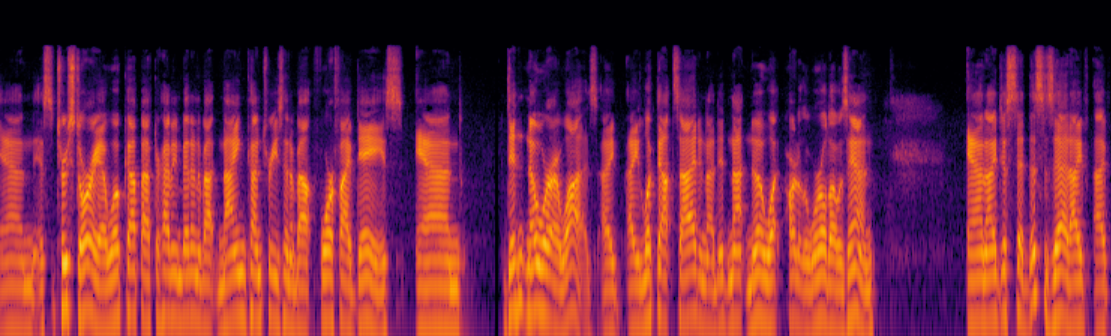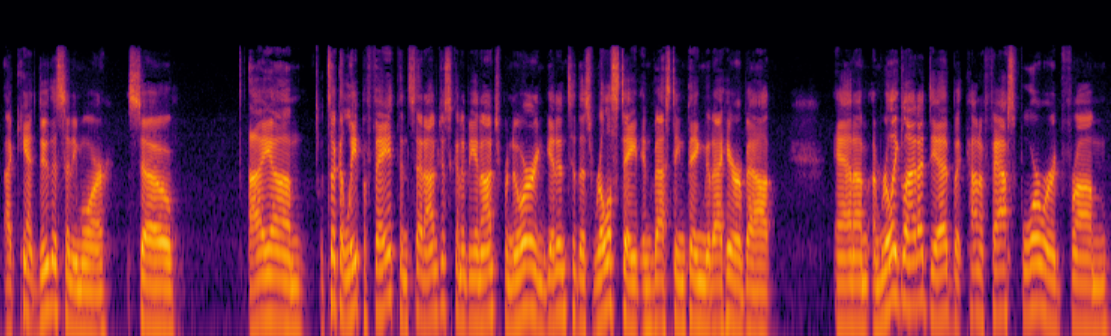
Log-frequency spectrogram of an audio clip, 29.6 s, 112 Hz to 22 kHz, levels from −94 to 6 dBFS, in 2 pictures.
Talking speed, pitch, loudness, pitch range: 200 wpm, 140 Hz, -15 LUFS, 125-155 Hz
